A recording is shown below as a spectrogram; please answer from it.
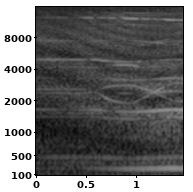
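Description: An FMS Maule 1500mm electric RC model airplane buzzing through an abrupt turn, a steady tonal motor and propeller whine that grows louder and rises slightly in pitch as it approaches, heard alone.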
